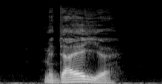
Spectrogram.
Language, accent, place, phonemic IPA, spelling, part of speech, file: German, Germany, Berlin, /meˈdaljə/, Medaille, noun, De-Medaille.ogg
- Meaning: medal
